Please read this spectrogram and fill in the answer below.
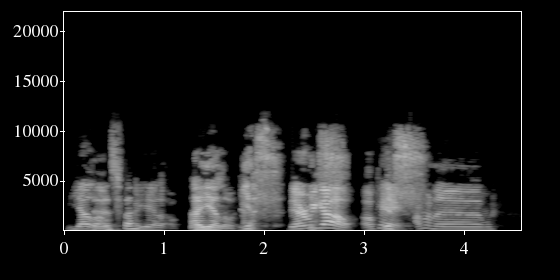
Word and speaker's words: Aiello: Aiello.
